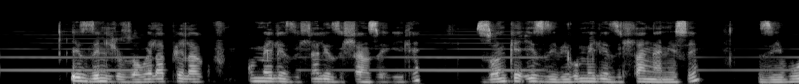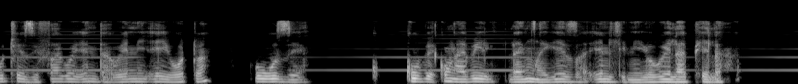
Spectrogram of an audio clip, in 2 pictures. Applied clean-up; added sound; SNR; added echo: none; Wind instrument, woodwind instrument; 20 dB; none.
